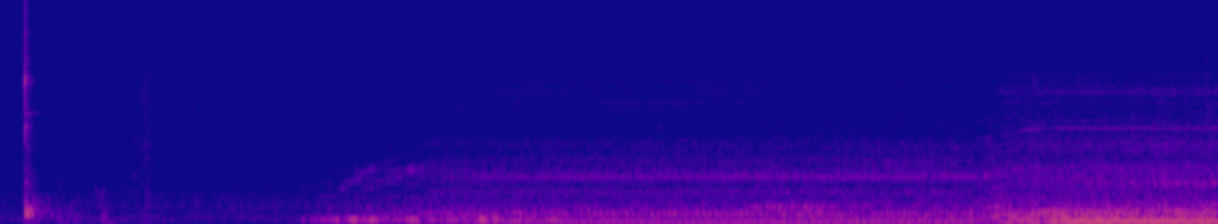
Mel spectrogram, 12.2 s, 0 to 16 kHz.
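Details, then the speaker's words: Trane XV90 furnace just after replacing the inducer fan motor: a click, fan spins up smoothly to a steady quiet hum, burner lights with soft roar, no rattle; much quieter than before, normal operation. "Oh yeah, that sounds much better. Wow, much quieter. It just lit. And we're running."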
